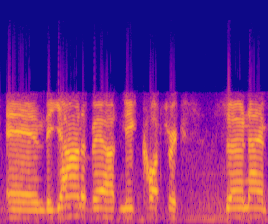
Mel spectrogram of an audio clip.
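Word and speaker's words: Cotric: friend of ours, and they did change pronunciation of his name to Chotrich. But, yeah, he's always said that he's never told him to pronounce it Chotrich. Apparently it's just to make them sound a little bit more multicultural and all that. So it's always been Kotrick.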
